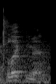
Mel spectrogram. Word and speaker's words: Blickman: the daughter company of um bilk biltman bilchman i think that's how you pronounce it uh uh blickman sorry blickman blickman is probably like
